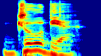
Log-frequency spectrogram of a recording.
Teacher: Então nós vemos aí a presença de um D junto com J na pronúncia, né? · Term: cheísmo ou geísmo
